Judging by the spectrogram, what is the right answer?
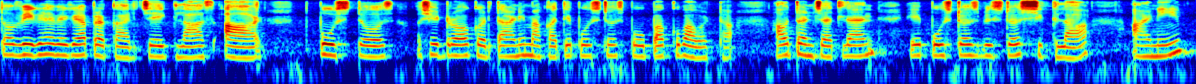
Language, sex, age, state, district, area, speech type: Goan Konkani, female, 18-30, Goa, Ponda, rural, spontaneous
